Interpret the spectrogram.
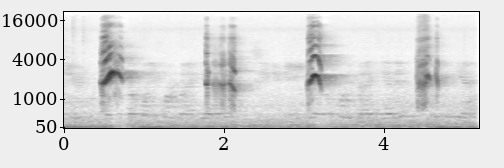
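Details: Cockatiel giving four loud, harsh chirping squawks, each short with a bent, rising-then-falling pitch and bright overtones, spaced roughly a second apart, two strong and two softer, in a quiet room.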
